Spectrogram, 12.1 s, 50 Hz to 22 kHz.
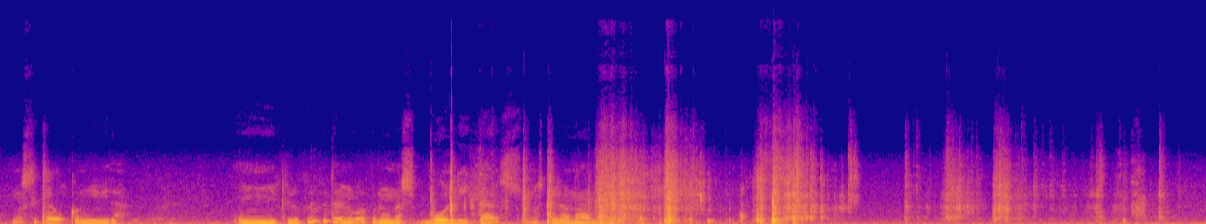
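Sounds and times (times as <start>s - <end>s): plastic beads rattling: 4.6s - 11.8s.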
